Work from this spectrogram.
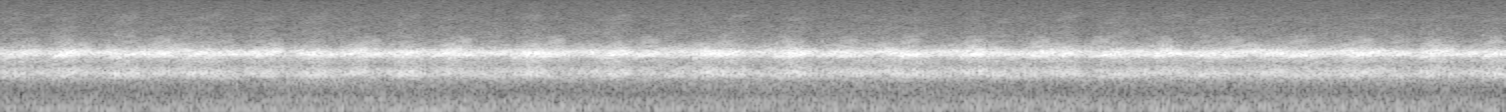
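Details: Many frogs croaking together in rice fields newly filled with water in Akiha Ward, calling vigorously; an unbroken wall of rapid, pulsing croaks with slight rhythmic swells, over a low steady rumble.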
